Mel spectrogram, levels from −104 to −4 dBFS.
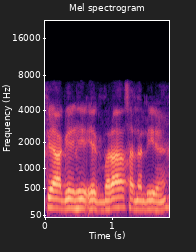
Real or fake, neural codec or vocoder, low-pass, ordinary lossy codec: fake; codec, 24 kHz, 3 kbps, HILCodec; 7.2 kHz; none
